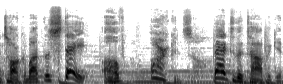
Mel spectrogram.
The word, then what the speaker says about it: Arkansas: the states Kansas and Arkansas for example Kansas is pronounced Kansas Arkansas is Kansas with an AR in the front so you would think it'd be pronounced AR Kansas but Noe it's Arkansas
